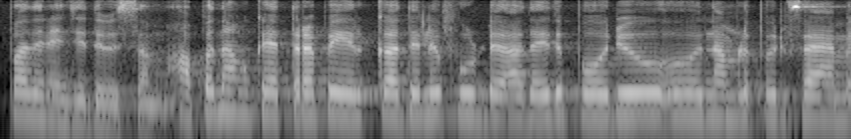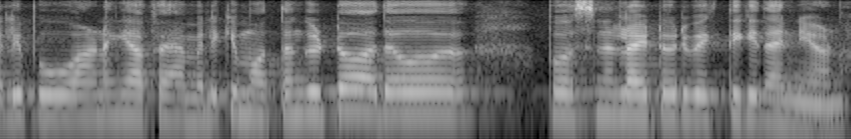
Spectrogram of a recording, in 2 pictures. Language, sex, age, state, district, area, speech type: Malayalam, female, 30-45, Kerala, Thrissur, urban, spontaneous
